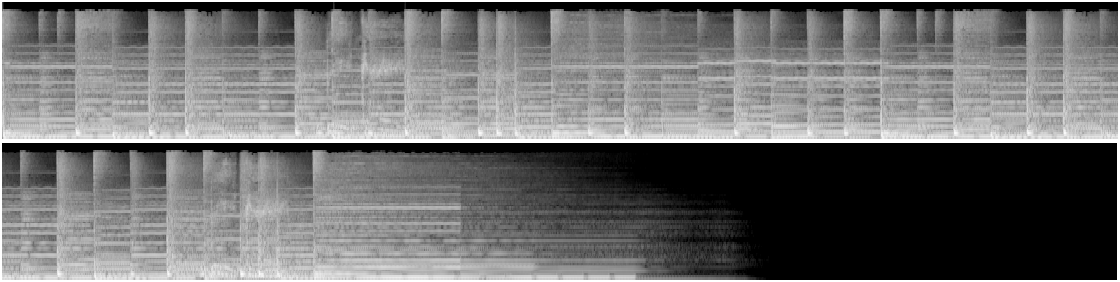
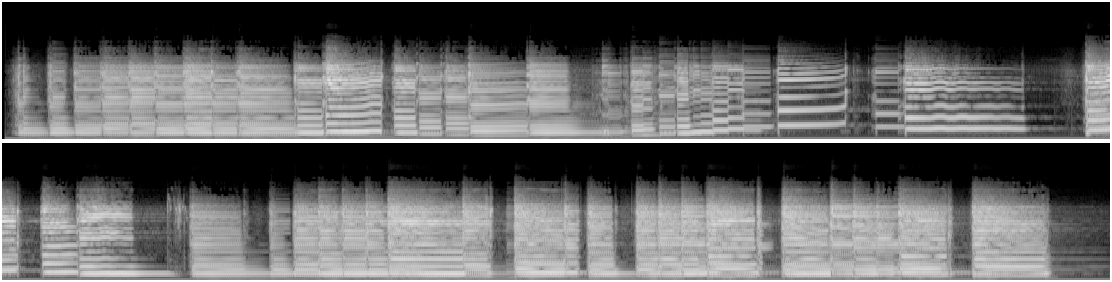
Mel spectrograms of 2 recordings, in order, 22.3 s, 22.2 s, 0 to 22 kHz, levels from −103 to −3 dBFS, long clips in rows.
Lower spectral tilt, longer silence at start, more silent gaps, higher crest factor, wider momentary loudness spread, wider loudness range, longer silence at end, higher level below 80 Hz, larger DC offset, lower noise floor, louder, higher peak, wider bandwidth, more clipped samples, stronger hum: about the same, -5.5 dB/octave vs -6 dB/octave; about the same, 0 s vs 0.1 s; neither; about the same, 16 dB vs 18 dB; second, 8 LU vs 13 LU; about the same, 9 LU vs 7 LU; first, 4.85 s vs 0.6 s; first, -26 dBFS vs -74 dBFS; second, under 0.1% vs 0.2%; first, -74 dBFS vs -57 dBFS; about the same, -16 LUFS vs -18 LUFS; about the same, 0 dBFS vs -2 dBFS; first, 17 kHz vs 6.8 kHz; neither; neither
